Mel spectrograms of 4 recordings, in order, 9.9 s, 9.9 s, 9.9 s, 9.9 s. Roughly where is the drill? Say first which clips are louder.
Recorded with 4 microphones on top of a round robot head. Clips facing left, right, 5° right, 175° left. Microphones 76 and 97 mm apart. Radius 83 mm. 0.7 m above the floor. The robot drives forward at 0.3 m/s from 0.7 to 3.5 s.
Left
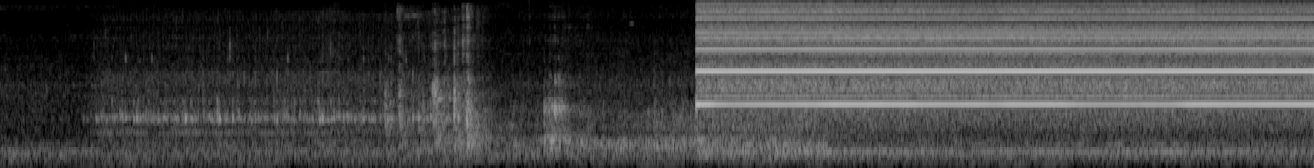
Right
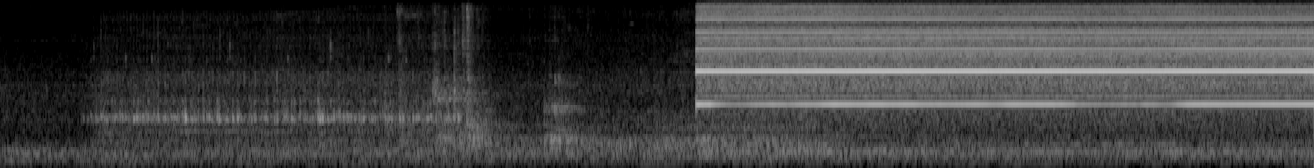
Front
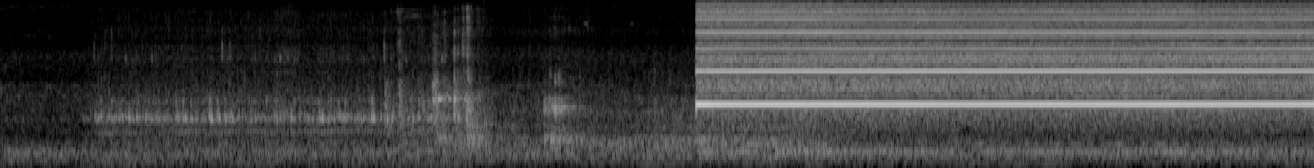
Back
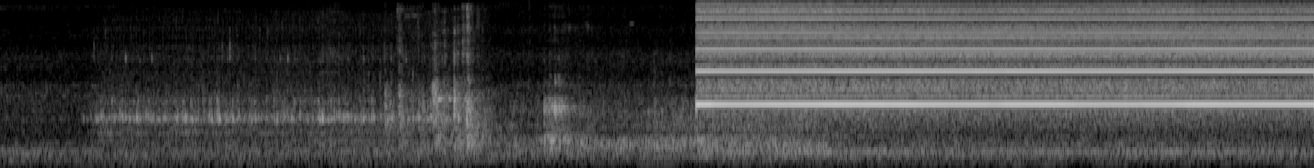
Left 1 dB, front 1 dB; left.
